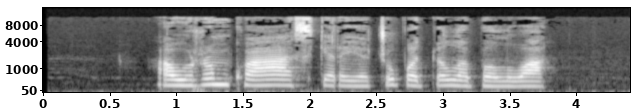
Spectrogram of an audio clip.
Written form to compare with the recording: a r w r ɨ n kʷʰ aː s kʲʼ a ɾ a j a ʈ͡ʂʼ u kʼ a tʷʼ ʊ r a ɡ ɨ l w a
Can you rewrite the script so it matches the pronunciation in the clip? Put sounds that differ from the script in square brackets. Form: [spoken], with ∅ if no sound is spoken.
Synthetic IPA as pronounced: a [∅] w r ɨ [m] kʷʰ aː s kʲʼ a ɾ a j a ʈ͡ʂʼ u [pʼ] a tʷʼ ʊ [l] a [b] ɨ l w a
